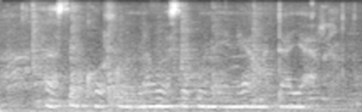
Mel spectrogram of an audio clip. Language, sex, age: Xhosa, female, 24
